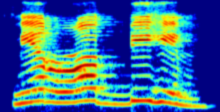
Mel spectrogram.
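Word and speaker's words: مِّن رَّبِّهِمْ: Cara bacanya mir rabbihim. Mir rabbihim. Perhatikan, tidak dengung kan? Mir rabbihim. Beda dengan min waraihim, dengung.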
